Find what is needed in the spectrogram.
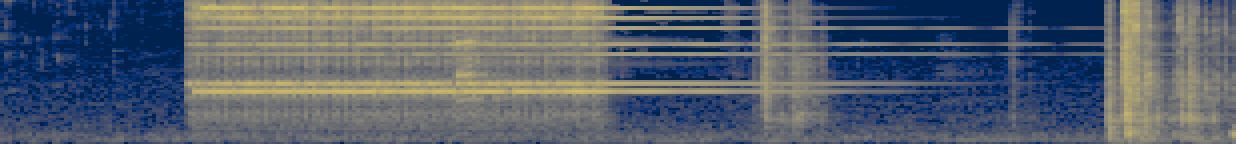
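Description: Telephone bell ringing once for about two seconds, then ringing out.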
